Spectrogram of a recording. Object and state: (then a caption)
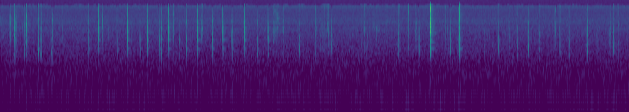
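Plastic game controller. Long painted fingernails tap a small neon-yellow hard-plastic Joy-Con controller, a hollow shell with buttons and a thumbstick. About twenty quiet, sharp, bright clicks come in an irregular patter over faint background hiss. Each tap dies almost instantly, and one louder tick stands out near the end.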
